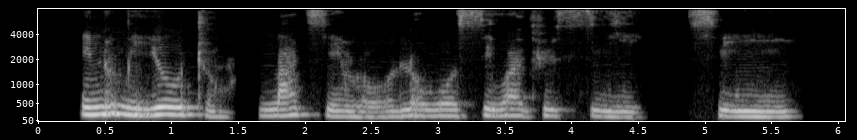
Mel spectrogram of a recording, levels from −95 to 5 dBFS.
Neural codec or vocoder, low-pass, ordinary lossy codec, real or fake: codec, 16 kHz, 16 kbps, FunCodec, trained on Chinese and English, 50 frames a second; none; none; fake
